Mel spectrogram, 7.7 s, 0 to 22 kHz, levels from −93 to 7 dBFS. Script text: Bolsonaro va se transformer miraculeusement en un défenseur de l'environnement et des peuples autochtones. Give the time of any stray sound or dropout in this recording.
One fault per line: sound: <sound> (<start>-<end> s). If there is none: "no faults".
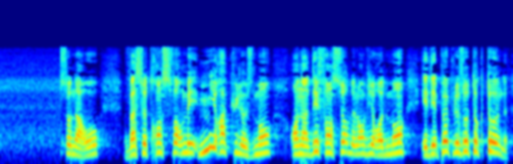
no faults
